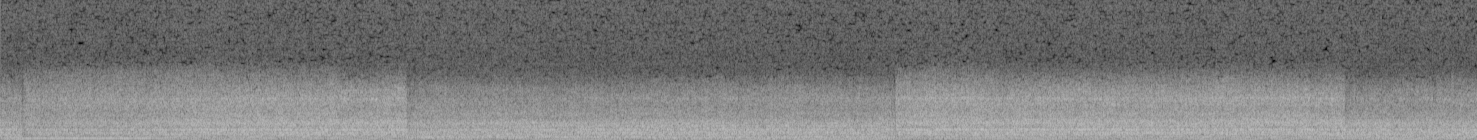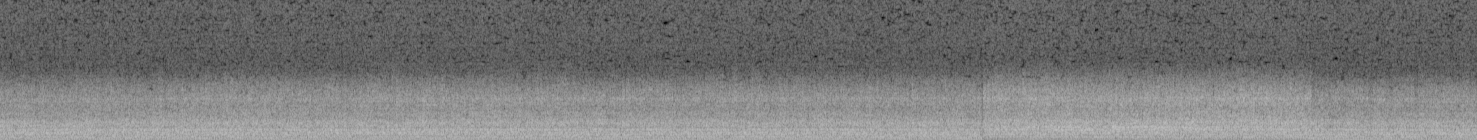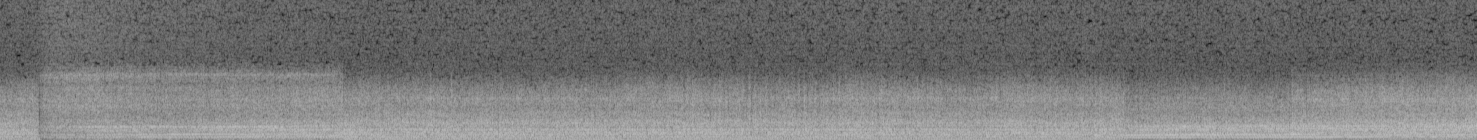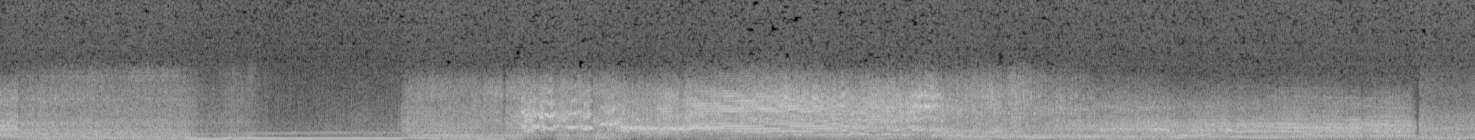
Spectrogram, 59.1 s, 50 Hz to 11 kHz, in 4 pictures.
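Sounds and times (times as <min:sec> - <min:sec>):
car and truck engines driving: 0:00.0 - 0:59.0
wavering higher sound: 0:30.0 - 0:33.0.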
